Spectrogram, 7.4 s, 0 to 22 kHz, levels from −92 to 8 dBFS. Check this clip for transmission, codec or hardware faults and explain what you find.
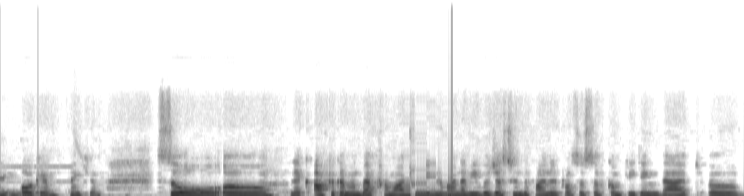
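Two faults are audible, one brief dropout and one stretch of buzzy, mechanical sound.

At 0.38 s there is a block of digital silence about 4 ms long. Samples in that span were replaced by zeros, typically because the output buffer was not filled in time. The signal drops to zero and returns with no fade, so the abrupt edges fuse into a single sharp tick rather than an audible hole, since the gap is far too short to register as a pause.

From 4.05 to 4.52 s the audio takes on a robotic sound from repeated short buffers. The likely cause is new audio arriving too seldom, so the playback path loops the most recent fragment to cover the shortfall while the real material in between is skipped. Most of this half-second is made of such repeats. The repetition imposes a fixed buzz at about 66.8 Hz, which fits a repeated segment of roughly 15 ms. 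The result is a rigid, metallic drone that only loosely follows the underlying sound.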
